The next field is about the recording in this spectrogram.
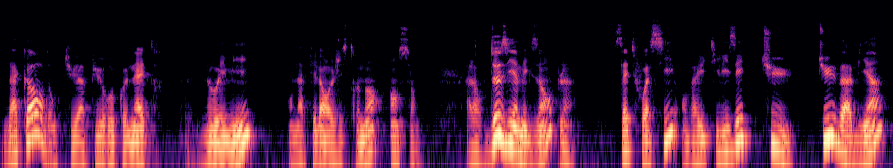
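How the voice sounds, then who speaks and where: Slow husky male language teacher. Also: on the low side, wildly swooping pitch, darkish tone. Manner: slow, deliberate, repeating words for learners. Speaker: French teacher. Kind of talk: pronunciation lesson for learners.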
